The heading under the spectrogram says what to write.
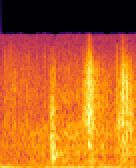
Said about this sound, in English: I suppose that's the Lord knocking on the door. Why don't you open it and find out? Yeah, I will.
